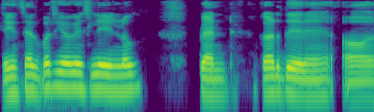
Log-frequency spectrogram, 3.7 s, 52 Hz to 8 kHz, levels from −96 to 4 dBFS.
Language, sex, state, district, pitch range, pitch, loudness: Hindi, male, Bihar, Araria, 115-145 Hz, 130 Hz, -14 LUFS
